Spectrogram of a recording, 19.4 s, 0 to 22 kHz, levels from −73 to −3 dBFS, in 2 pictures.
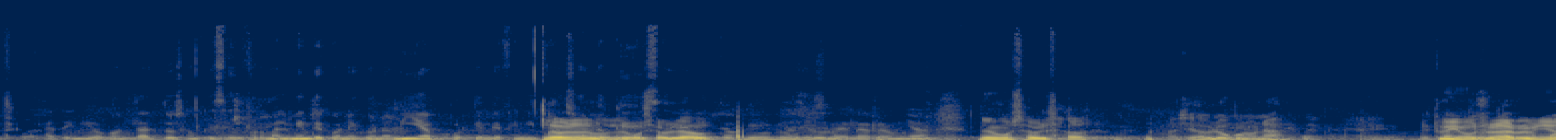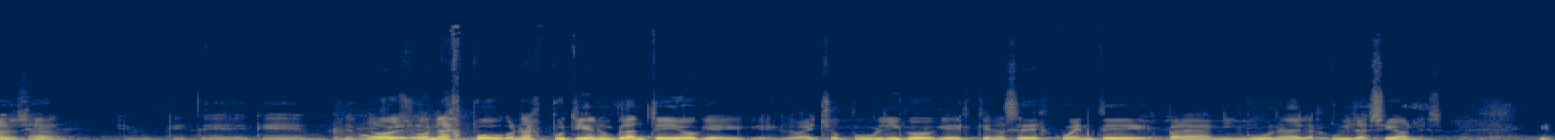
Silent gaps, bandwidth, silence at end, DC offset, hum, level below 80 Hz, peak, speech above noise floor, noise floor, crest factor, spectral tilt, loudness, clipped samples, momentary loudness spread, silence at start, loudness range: none; 17.5 kHz; 0 s; under 0.1%; none; -48 dBFS; -2 dBFS; 22 dB; -42 dBFS; 18 dB; -8 dB/octave; -21 LUFS; under 0.1%; 17 LU; 0 s; 7 LU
